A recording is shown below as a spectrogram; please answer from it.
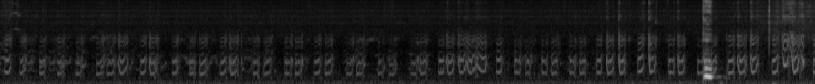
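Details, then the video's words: Indoor pet guinea pigs calling: a steady run of short looping squeaks, wheeks repeated several times a second over soft low rumbling, with one sharp loud knock near the end. "Wheeking and Rumbling Guinea Pigs"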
